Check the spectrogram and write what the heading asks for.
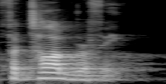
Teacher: the stress goes to the second syllable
